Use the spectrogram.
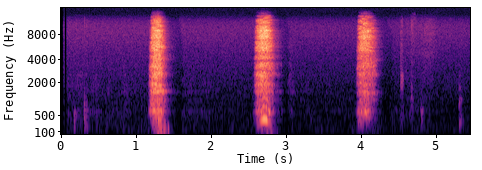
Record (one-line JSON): {"exhalation_length": "5.5 s", "exhalation_amplitude": 16109, "exhalation_signal_mean_std_ratio": 0.23, "survey_phase": "beta (2021-08-13 to 2022-03-07)", "age": "45-64", "gender": "Female", "wearing_mask": "No", "symptom_cough_any": true, "symptom_runny_or_blocked_nose": true, "symptom_sore_throat": true, "symptom_onset": "9 days", "smoker_status": "Ex-smoker", "respiratory_condition_asthma": false, "respiratory_condition_other": false, "recruitment_source": "REACT", "submission_delay": "0 days", "covid_test_result": "Positive", "covid_test_method": "RT-qPCR", "covid_ct_value": 25.0, "covid_ct_gene": "E gene", "influenza_a_test_result": "Negative", "influenza_b_test_result": "Negative"}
